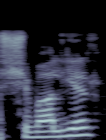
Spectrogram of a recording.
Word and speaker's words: Chevalier: He has got the Chevalier, very difficult name to pronounce here. So it is the French word, okay.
